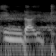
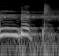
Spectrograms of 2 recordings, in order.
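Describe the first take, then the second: First: The i sounds like 'eye' with no k. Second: The i is short and a k is heard. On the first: The speaker calls it right. "Pronunciation इसका इंडाइट है" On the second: The speaker calls it wrong. "हम लोग कहते हैं इंडिक्ट"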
